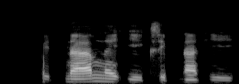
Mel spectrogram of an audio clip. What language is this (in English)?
Thai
